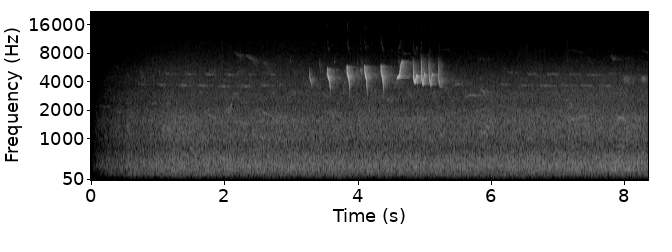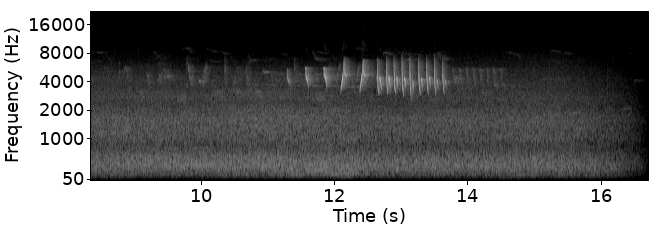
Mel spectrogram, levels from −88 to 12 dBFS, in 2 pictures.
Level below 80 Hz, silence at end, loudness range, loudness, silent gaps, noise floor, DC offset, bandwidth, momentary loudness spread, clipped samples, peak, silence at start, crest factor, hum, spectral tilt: under -90 dBFS; 0.45 s; 18 LU; -23 LUFS; none; -57 dBFS; under 0.1%; 15.5 kHz; 22 LU; under 0.1%; -8 dBFS; 0.4 s; 24 dB; none; 0 dB/octave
